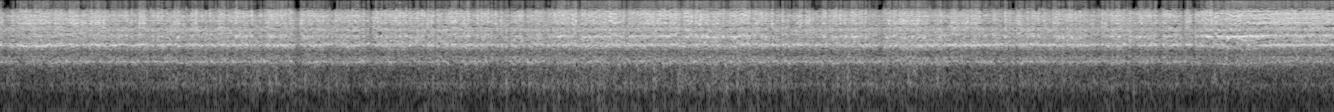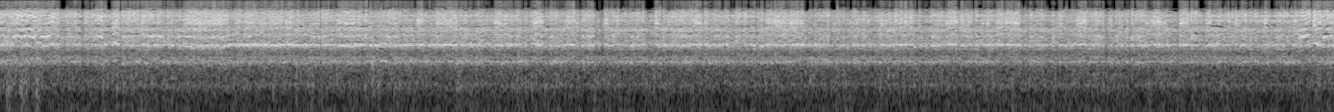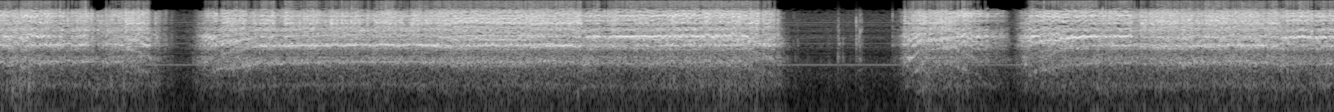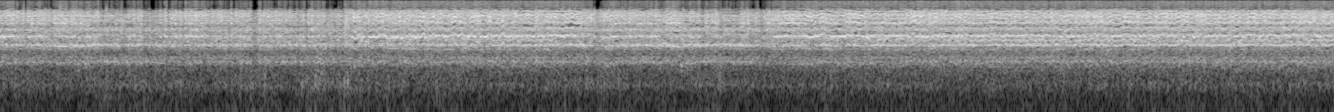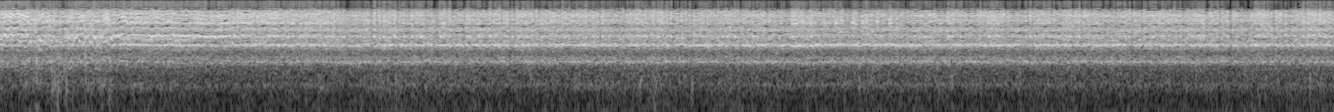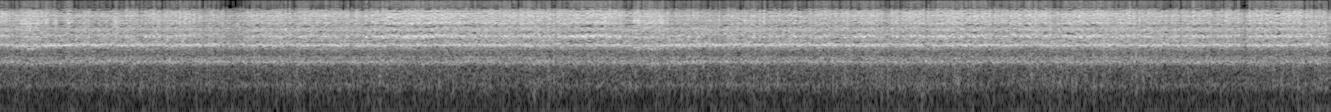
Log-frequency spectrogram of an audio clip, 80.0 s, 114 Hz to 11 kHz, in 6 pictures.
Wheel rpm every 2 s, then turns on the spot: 230, 240, 230, 230, 230, 230, 230, 230, 230, 230, 230, 240, 230, 220, 140, 220, 220, 60, 110, 210, 230, 230, 210, 220, 210, 210, 210, 210, 230, 230, 230, 230, 230, 230, 230, 230, 220, 230, 230, 230.
34-36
